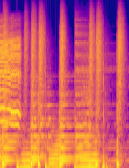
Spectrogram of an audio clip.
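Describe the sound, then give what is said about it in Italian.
Sheep bleat in a rapid series of quavering, nasal cries, each call starting sharply and tapering off, loud and close together with no talk. “la pecora. Pecorella.”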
